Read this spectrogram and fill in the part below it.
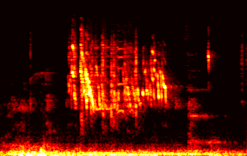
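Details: Happy pet budgerigar chirping: a burst of rapid, scratchy warbled chirps and squeaky notes lasting about a second, then a short high squeak, over a steady low hum.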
